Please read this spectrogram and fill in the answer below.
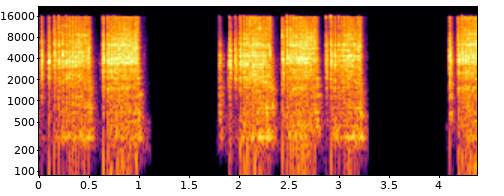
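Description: A thin plastic card being slid between rows of small magnetic balls, the balls clicking against one another in rapid runs. There are two runs of about half a second each, a short pause, then three more back to back.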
